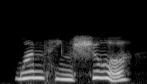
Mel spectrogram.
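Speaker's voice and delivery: very high, scornful outcry. Leoncia answering Francis before the Solanos, crying out scornfully. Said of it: "Leoncia cried out scornfully".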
